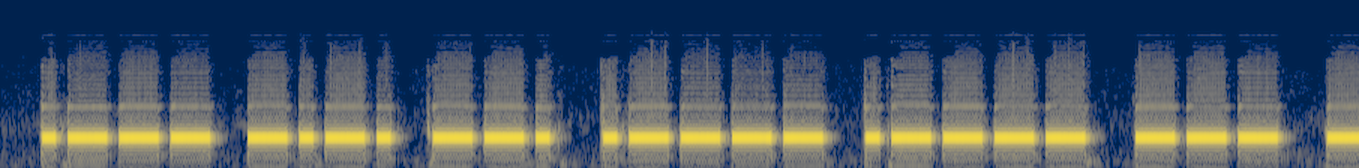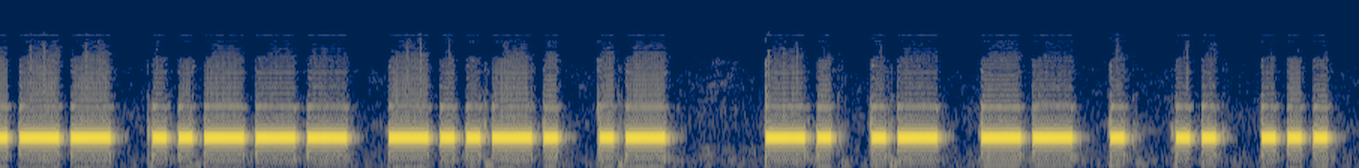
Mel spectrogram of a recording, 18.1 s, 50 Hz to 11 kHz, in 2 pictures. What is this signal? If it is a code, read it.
Morse code, heard as a keyed tone, about 14 wpm, 650 Hz. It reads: JCG 11OO2/A NAME IS
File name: jh8cbh / 2022cw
